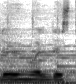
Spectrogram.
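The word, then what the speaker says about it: Les Invalides: Burası less invalides yani le invalides diye okunuyor.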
